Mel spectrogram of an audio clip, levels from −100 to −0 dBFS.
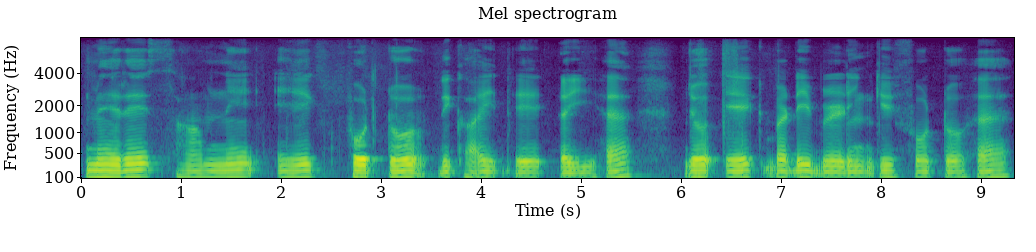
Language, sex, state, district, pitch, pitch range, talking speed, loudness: Hindi, male, Rajasthan, Jaipur, 95 Hz, 90-100 Hz, 95 wpm, -17 LUFS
